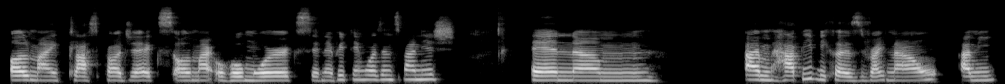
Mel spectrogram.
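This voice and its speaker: A young woman vlogger with a Haitian accent, a native speaker of Haitian Creole and French, gives a thoughtful advice talk to the camera, with pauses and fillers. Her voice is medium-pitched, and the recording is dry.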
